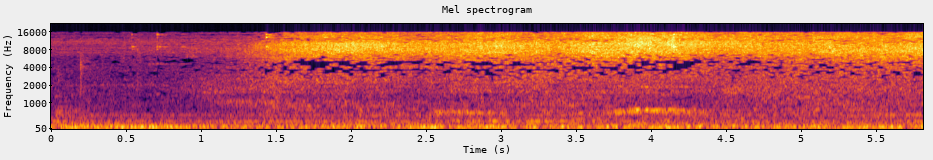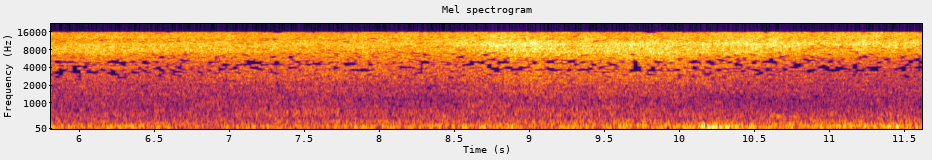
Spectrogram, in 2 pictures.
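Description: Jalebi batter frying in hot ghee: a steady sizzling hiss that starts about a second and a half in, as the batter is piped into the pan, and carries on evenly.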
